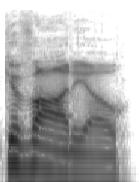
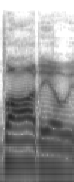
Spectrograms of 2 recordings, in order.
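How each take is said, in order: First: The name starts with a clear G sound. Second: The name starts without a G sound. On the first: The speaker calls it wrong. "they're really pronouncing the G" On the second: The speaker calls it right. "I'm pretty sure Vardio is correct"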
